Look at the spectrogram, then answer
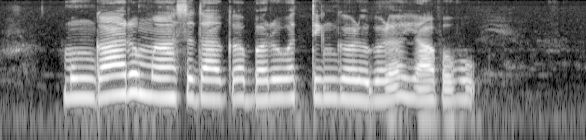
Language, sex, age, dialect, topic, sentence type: Kannada, female, 18-24, Dharwad Kannada, agriculture, question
